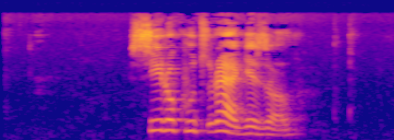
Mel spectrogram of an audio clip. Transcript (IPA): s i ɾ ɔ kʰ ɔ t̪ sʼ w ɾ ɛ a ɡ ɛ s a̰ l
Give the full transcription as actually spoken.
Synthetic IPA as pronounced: s i ɾ ɔ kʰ u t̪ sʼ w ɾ ɛ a ɡ ɛ z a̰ l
